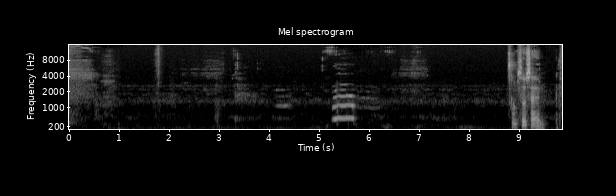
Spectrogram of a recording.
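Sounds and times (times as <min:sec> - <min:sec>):
cat meowing: 0:05.2 - 0:06.1
speech: 0:08.9 - 0:09.8.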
